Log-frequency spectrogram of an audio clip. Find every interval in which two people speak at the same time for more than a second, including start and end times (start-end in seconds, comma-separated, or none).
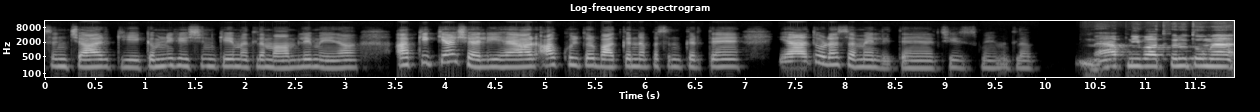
none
